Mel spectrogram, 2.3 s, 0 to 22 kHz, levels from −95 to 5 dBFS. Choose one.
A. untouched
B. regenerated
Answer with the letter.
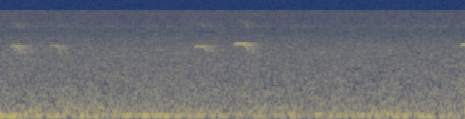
A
